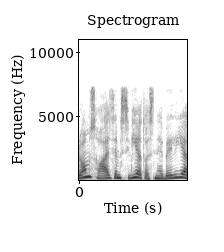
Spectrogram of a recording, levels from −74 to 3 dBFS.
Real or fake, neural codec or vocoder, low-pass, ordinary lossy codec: real; none; 7.2 kHz; AAC, 64 kbps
